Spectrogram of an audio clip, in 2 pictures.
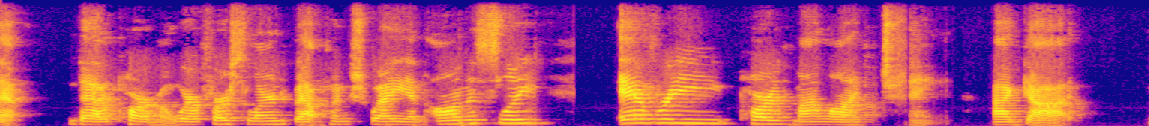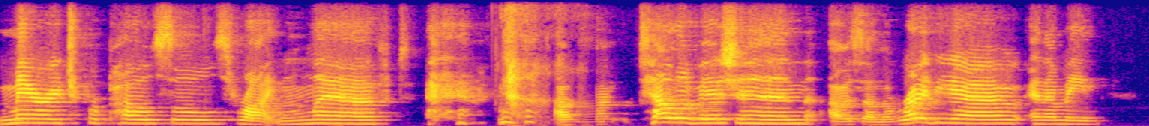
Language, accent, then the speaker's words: English; Texas, United States; also born or lived in Houston; I'm a Texan. I've never lived anywhere but Texas.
